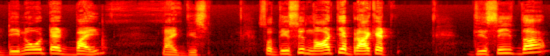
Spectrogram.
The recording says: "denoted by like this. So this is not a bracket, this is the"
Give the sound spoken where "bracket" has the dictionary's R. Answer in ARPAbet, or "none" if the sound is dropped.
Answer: R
